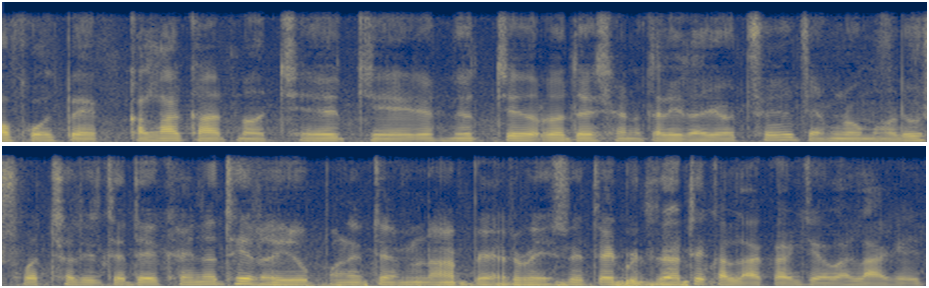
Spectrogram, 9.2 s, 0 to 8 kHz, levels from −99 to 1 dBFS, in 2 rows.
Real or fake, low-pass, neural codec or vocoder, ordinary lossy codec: fake; 7.2 kHz; codec, 16 kHz, 4 kbps, X-Codec, HuBERT features, trained on LibriSpeech; none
